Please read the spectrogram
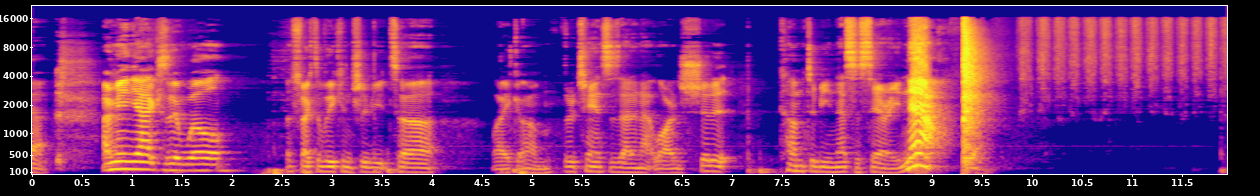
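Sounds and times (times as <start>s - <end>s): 
speech: 0.0s - 9.2s
hands rubbing together briskly: 9.7s - 11.9s.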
